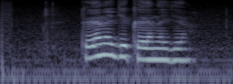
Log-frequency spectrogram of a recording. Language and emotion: Russian, neutral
